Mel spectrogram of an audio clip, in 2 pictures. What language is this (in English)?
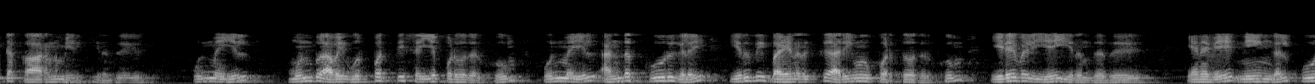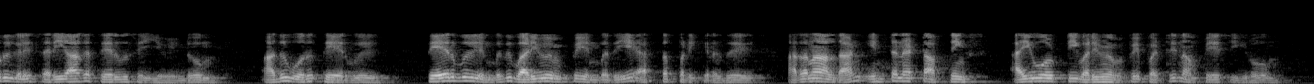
Tamil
